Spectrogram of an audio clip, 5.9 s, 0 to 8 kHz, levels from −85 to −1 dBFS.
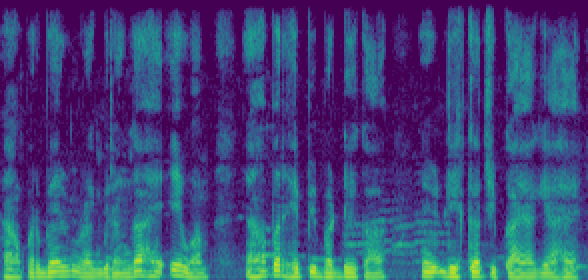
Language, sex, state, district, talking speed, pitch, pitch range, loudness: Hindi, male, Jharkhand, Ranchi, 165 wpm, 120 Hz, 110-130 Hz, -17 LUFS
